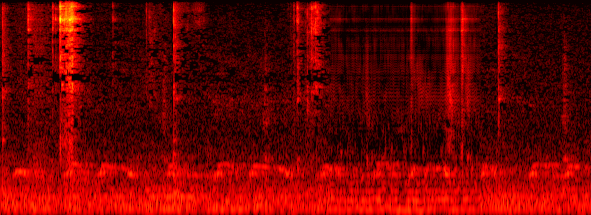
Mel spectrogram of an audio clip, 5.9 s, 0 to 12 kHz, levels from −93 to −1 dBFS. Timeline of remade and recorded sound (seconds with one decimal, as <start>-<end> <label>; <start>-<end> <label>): 0.0-3.3 recorded; 3.3-4.8 remade; 4.8-5.9 recorded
